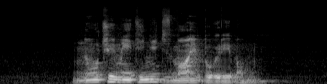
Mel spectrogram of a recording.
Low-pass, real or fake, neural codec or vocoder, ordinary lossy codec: 19.8 kHz; fake; vocoder, 44.1 kHz, 128 mel bands, Pupu-Vocoder; none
